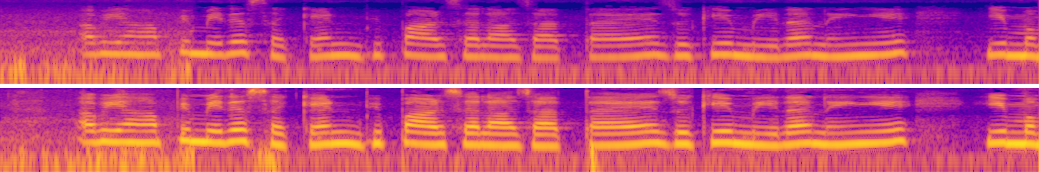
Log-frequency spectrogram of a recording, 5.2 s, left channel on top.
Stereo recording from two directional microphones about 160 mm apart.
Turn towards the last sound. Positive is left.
turn(degrees=-30)  # may be behind; listen again after turning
